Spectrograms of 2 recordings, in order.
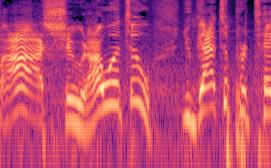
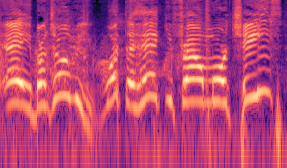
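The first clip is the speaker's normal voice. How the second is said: high-pitched incredulous question; high, drawn-out disbelief at the end; acted astonishment; 8 semitones higher than usual. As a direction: call out in mock amazement at a friend's find. Acted excited [name] confronting [name].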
